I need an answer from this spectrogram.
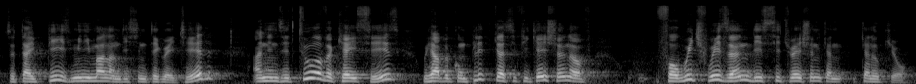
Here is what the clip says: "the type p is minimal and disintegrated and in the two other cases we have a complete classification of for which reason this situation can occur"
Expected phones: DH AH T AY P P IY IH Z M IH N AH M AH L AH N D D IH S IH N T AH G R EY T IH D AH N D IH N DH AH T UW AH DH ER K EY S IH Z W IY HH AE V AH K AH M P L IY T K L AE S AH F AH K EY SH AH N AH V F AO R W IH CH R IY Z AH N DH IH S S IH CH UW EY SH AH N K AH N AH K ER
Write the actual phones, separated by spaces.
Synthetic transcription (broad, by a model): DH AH T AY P P IY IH Z M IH N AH M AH L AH N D D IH S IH N T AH G R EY T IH D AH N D IH N DH AH T UW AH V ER K EY S IH Z W IY HH AE V AH K AH M P L IY T K L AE S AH F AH K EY SH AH N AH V F AO R W IH CH R IY Z AH N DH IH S S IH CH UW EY SH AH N K AH N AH K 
